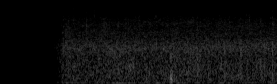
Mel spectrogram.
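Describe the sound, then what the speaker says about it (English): Rain falls steadily along the Appalachian Trail, a soft, even hiss that starts abruptly and carries on unbroken, with no one speaking. "It's been pretty much raining non-stop since we left"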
